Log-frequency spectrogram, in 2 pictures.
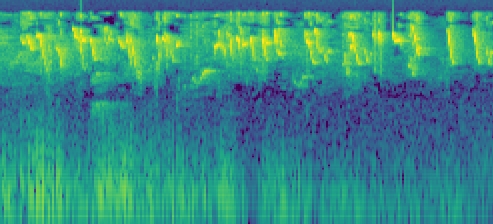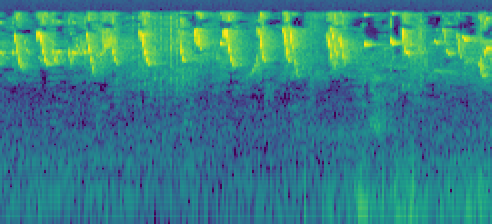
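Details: Wild saffron finch song in a natural setting: fast chains of high, sharp chirps repeated many times, with low background noise in the first seconds.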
